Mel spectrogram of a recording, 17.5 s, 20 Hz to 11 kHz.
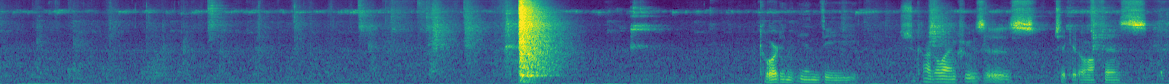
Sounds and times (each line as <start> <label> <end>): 0.0 employee enters 17.5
